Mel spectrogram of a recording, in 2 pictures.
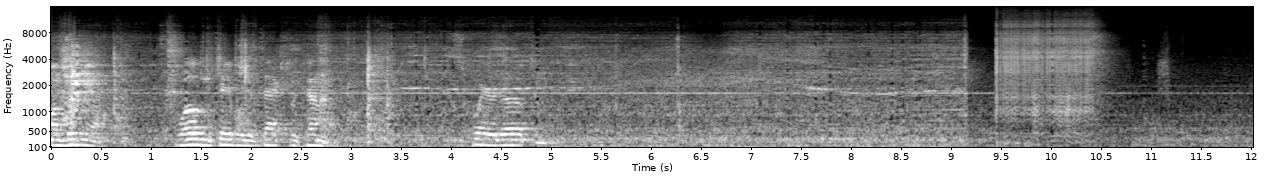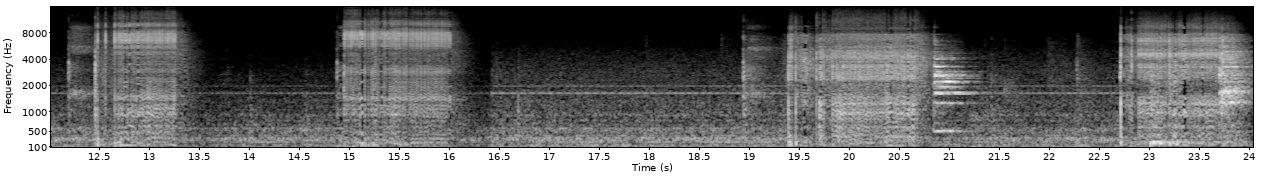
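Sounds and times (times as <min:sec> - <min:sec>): welder arcing on steel: 0:05.3 - 0:10.8, 0:12.2 - 0:13.6, 0:14.8 - 0:16.2, 0:18.9 - 0:20.9, 0:22.7 - 0:24.0.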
